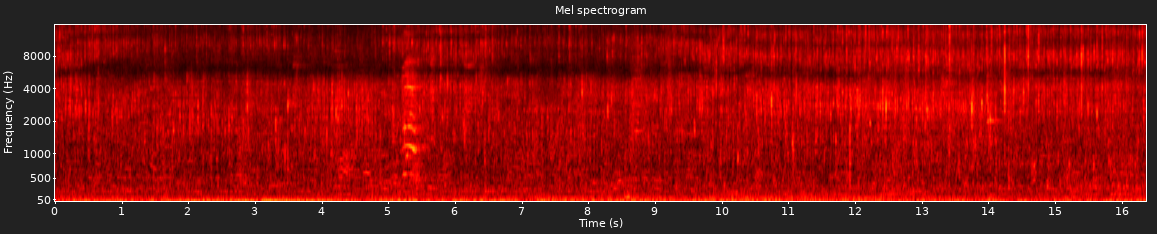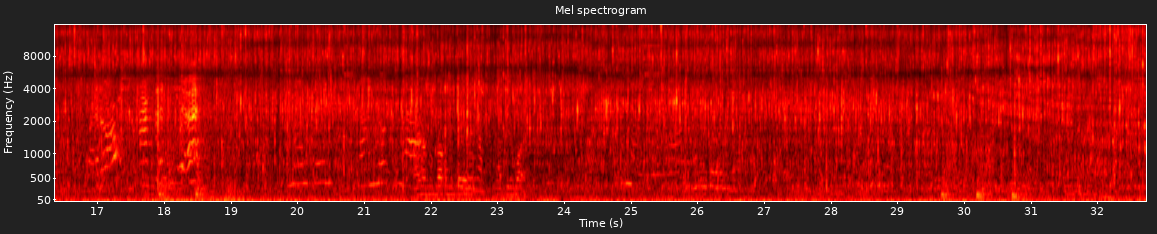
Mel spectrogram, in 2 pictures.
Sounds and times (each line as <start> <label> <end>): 0.0 fountain 32.7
